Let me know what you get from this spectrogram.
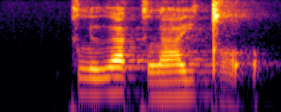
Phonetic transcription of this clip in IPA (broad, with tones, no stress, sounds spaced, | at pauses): k l ɯ˥˩ a̯ k l a˥˩ j d ɔ˨˩ ʔ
